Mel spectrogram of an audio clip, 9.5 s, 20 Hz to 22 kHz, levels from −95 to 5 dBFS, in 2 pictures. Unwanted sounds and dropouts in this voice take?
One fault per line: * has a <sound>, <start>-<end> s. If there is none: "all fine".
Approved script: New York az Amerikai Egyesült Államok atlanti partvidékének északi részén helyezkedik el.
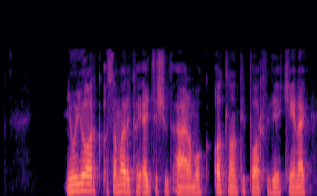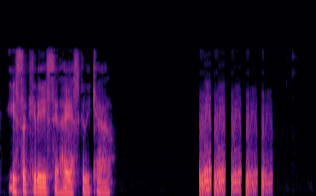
* has a laugh, 7.7-8.8 s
